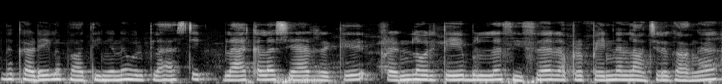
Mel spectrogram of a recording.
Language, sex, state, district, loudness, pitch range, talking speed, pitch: Tamil, female, Tamil Nadu, Kanyakumari, -13 LUFS, 200-220 Hz, 140 wpm, 210 Hz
